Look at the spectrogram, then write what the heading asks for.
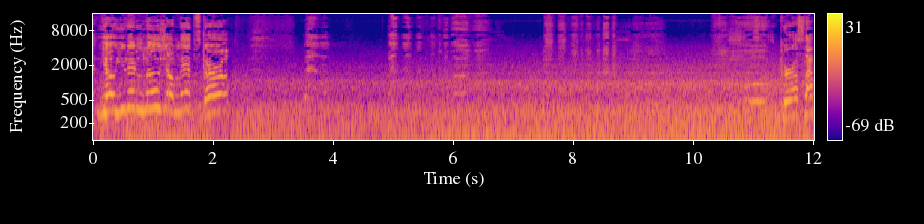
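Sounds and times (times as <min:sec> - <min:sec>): car road rumble inside cabin: 0:00.0 - 0:12.0
young woman sobbing and gasping: 0:03.5 - 0:04.2, 0:04.8 - 0:06.7.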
